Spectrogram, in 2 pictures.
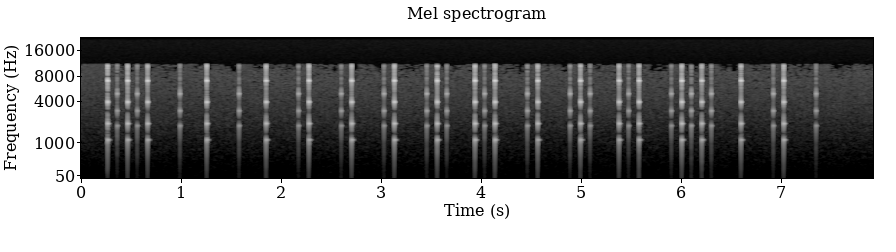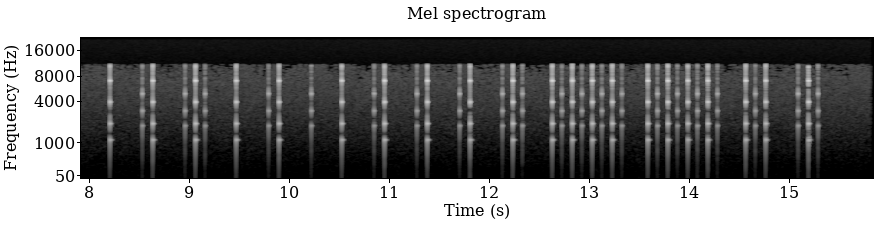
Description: Morse code, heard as a telegraph sounder, hand-sent with a paddle, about 12 wpm. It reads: UT9PLM GM9HHR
